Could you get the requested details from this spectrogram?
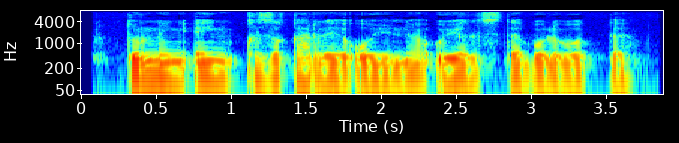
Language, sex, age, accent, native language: Uzbek, male, 18-24, Farg'ona, Uzbek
